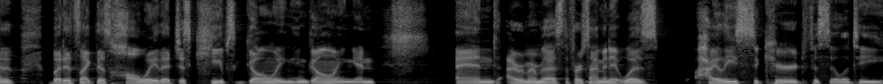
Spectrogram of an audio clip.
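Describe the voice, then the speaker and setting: A man with an American accent speaks in a plain, everyday voice at a moderate pace. His voice is fairly low with ordinary pitch variation, and the sound is dry and close with no echo. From southwestern Colorado, Ute Mountain Ute Reservation. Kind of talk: interview.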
